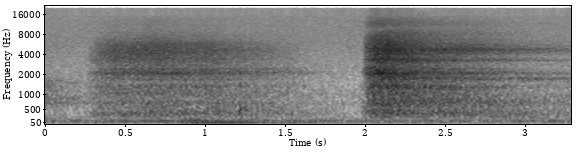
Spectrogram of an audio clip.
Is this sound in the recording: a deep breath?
yes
